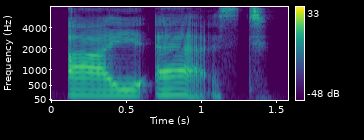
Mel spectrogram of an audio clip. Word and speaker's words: asked: 그래서 이거 발음을 어떻게 하냐면 I asked asked. 근데 as 크트라고는 안 하느냐? 왜냐하면 ask에 s와 t가 계속되잖아요. 중간에 있는 k가 살짝 걸리기 때문에 잘 발음 안 하고 부드럽게 그냥 넘기셔도 돼요.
